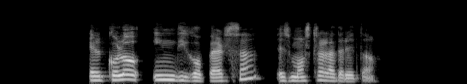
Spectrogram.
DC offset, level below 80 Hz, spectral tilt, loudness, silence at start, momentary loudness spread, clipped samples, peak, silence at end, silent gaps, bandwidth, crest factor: under 0.1%; -62 dBFS; -6 dB/octave; -18 LUFS; 0.9 s; 10 LU; under 0.1%; -2 dBFS; 0.9 s; 1.45-1.53 s, 2.66-2.75 s; 7.6 kHz; 18 dB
